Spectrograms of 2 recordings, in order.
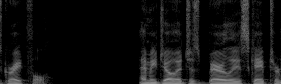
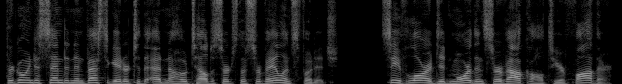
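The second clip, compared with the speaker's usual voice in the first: put-on higher young woman's voice; Emmy Jo voice; 7 semitones higher, 5 dB louder than usual. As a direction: raise the pitch for the heroine.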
